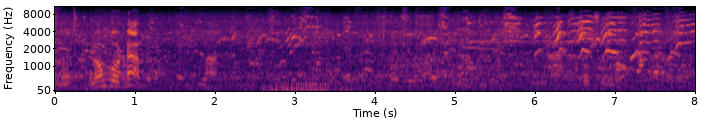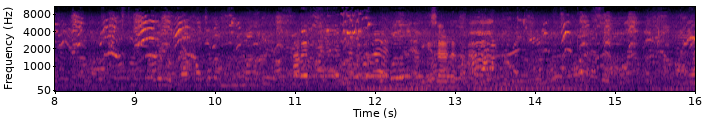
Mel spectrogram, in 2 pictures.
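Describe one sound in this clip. Birds chirp and twitter busily nearby.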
